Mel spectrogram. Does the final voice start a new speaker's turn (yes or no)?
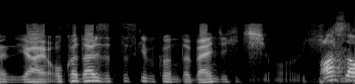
yes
